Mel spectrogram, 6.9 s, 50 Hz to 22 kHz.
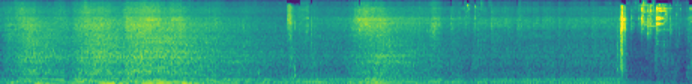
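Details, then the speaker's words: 2003 Fiat Doblo van after temporary solder repair of a corroded battery/starter cable end that caused slow cranking and no-start: engine fires, settles, revs up and down cleanly with no misfire; problem fixed. "there we go guys and girls problem sorted"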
